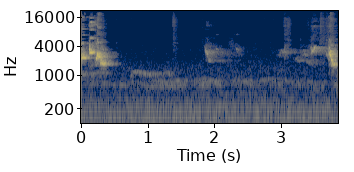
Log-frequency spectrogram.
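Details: Red-whiskered bulbul from Thailand, praised for a golden voice, gives a bright chirpy phrase at the start and another at the end, separated by quiet with a faint low tone.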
